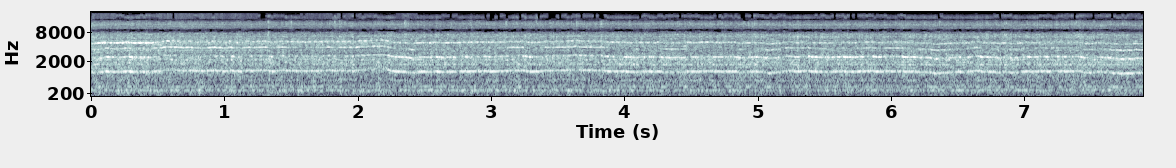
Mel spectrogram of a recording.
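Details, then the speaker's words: Coffee machine grinder, portafilter locked in place and given a brief push forward to grind one shot: steady high whirring hum holding one pitch for eight seconds with no stalls or rattles; normal grinding. "so once this thing is sitting in place just give a very brief push forward and feel the coffee grinds itself to the right amount"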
